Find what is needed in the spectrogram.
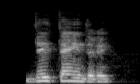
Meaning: first-person singular simple future of déteindre
- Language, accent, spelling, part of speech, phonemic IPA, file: French, Canada, déteindrai, verb, /de.tɛ̃.dʁe/, LL-Q150 (fra)-déteindrai.wav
